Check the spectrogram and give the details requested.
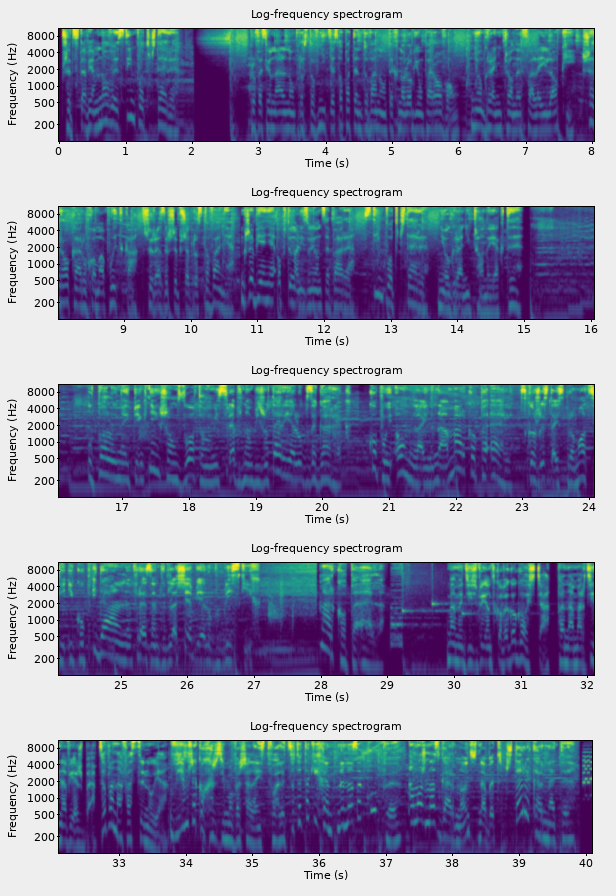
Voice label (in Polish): mix reklam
